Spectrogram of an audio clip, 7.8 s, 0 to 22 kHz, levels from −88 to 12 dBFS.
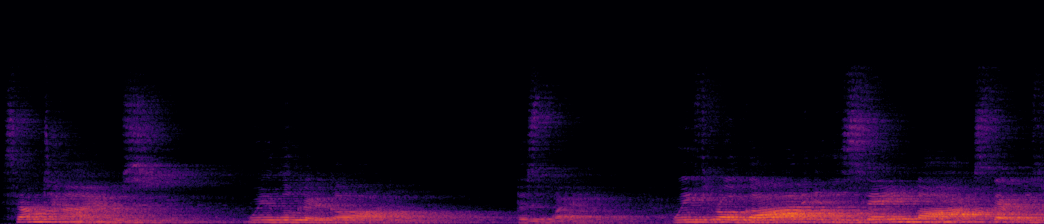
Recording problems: room echo; strong; dies away in 1.9 s
off-mic speech; far

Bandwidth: 15.5 kHz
